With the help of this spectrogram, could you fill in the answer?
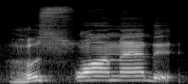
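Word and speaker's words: ٱللَّهُ ٱلصَّمَدُ: अल्लाहु स्वामद, ये अलिफ और लाम दोनों साइलेंट होंगे, इन्हें नहीं पढ़ा जाएगा। हुस्वामद लम यलिद, यहाँ पर हमने कलकला करना है।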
